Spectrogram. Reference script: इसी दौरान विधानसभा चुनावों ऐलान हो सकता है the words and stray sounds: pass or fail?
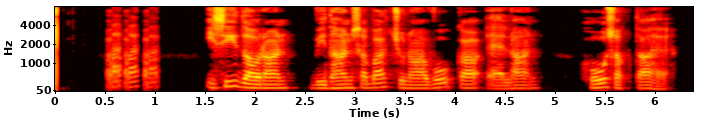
fail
